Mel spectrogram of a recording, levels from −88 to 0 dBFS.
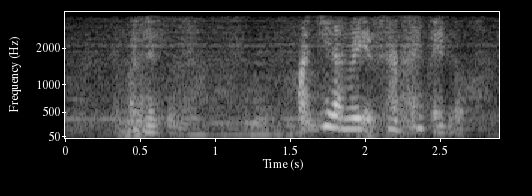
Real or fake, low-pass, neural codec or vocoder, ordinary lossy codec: fake; 3.6 kHz; codec, 44.1 kHz, 0.9 kbps, DAC; MP3, 24 kbps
